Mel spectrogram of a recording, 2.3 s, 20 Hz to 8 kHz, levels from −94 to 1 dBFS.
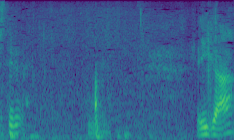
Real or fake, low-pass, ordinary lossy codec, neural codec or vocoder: real; none; none; none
